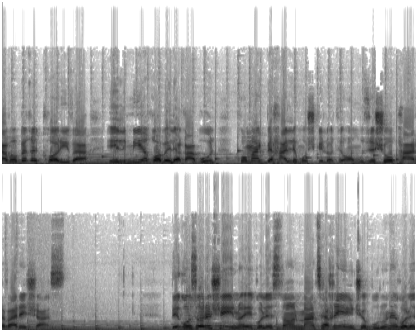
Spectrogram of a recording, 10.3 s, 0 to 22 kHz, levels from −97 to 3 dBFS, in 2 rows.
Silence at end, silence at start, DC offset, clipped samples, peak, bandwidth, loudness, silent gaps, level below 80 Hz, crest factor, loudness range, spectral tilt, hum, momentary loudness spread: 0 s; 0 s; 0.1%; 0.5%; 0 dBFS; 16.5 kHz; -10 LUFS; none; -24 dBFS; 10 dB; 4 LU; -3.5 dB/octave; none; 14 LU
